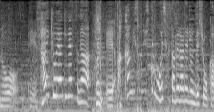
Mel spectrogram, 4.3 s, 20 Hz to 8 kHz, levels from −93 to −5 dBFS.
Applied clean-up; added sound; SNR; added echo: none; Tearing; 15 dB; none.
